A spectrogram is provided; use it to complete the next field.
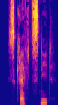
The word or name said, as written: skriftsnit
